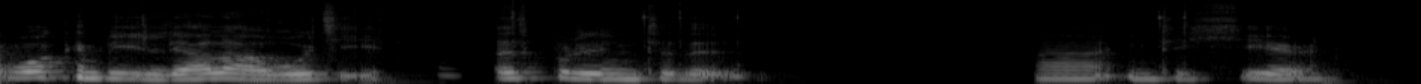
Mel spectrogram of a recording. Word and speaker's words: 寥寥无几: 料料无敌. Is that right? Sorry. It's a 成语. Hold on one second. No, I got the pronunciation wrong. 寥寥无敌. 寥寥无敌.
